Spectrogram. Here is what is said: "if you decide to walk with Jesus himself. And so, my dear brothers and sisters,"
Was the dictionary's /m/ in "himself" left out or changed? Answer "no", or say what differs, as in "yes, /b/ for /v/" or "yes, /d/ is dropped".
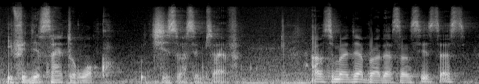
no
